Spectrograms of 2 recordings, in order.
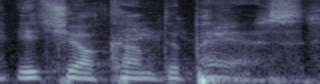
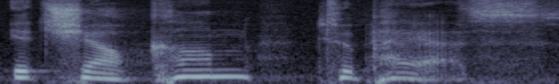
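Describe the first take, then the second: First: Said in the usual way. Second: Slow whispered promise. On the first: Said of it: "He said it three times". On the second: Shown as a demonstration. A preacher whispering God's promise to the church. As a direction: breathe it out slowly, no voice. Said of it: "So what has he spoken to you?".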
